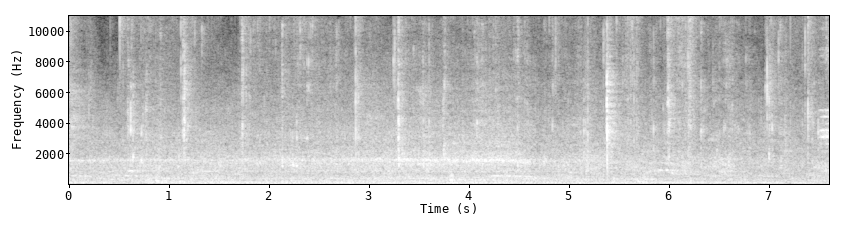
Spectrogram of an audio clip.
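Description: Two people eating rice and pork curry with their hands: wet chewing and lip-smacking with scattered small clicks, over a steady low hum.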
